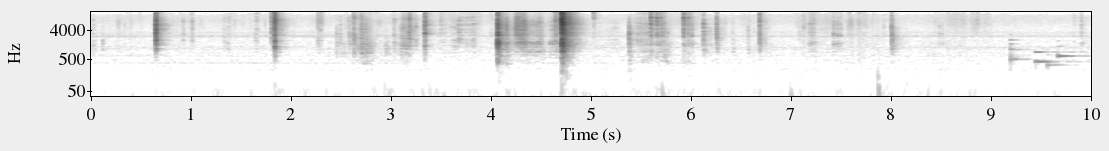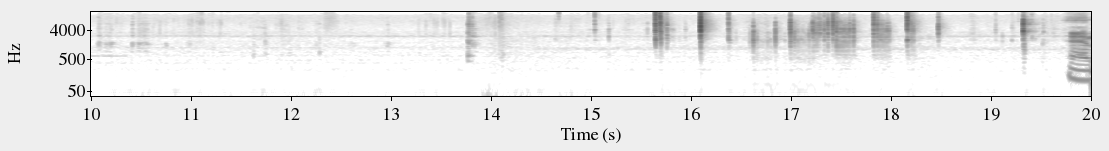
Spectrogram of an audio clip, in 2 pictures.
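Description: Plastic-and-metal handling clicks and knocks as a 2.5-inch SATA SSD is pushed onto a SATA-to-USB adapter's connector and set down, with a brief chime of a few short tones about halfway through. The solid-state drive itself makes no spin-up sound.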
